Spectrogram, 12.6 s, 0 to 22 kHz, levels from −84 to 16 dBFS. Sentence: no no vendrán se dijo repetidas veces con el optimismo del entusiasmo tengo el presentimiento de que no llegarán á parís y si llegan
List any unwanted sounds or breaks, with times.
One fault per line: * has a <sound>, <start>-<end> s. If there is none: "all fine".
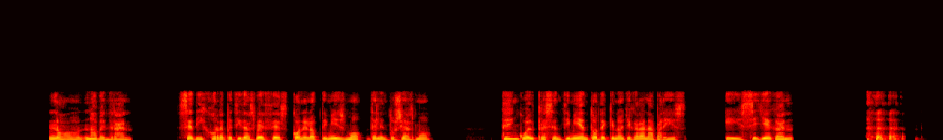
* has a laugh, 11.6-12.1 s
